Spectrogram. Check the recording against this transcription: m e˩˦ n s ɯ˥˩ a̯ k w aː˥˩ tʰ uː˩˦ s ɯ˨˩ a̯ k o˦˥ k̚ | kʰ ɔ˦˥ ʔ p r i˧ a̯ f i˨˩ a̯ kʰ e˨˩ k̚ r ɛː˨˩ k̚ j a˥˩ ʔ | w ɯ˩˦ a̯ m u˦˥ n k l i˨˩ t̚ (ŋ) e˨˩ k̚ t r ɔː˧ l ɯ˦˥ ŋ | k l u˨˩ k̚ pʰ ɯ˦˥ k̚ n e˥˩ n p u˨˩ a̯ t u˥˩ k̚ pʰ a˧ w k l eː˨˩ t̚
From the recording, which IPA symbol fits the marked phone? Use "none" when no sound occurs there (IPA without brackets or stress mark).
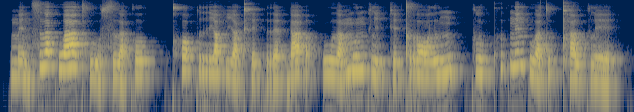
k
